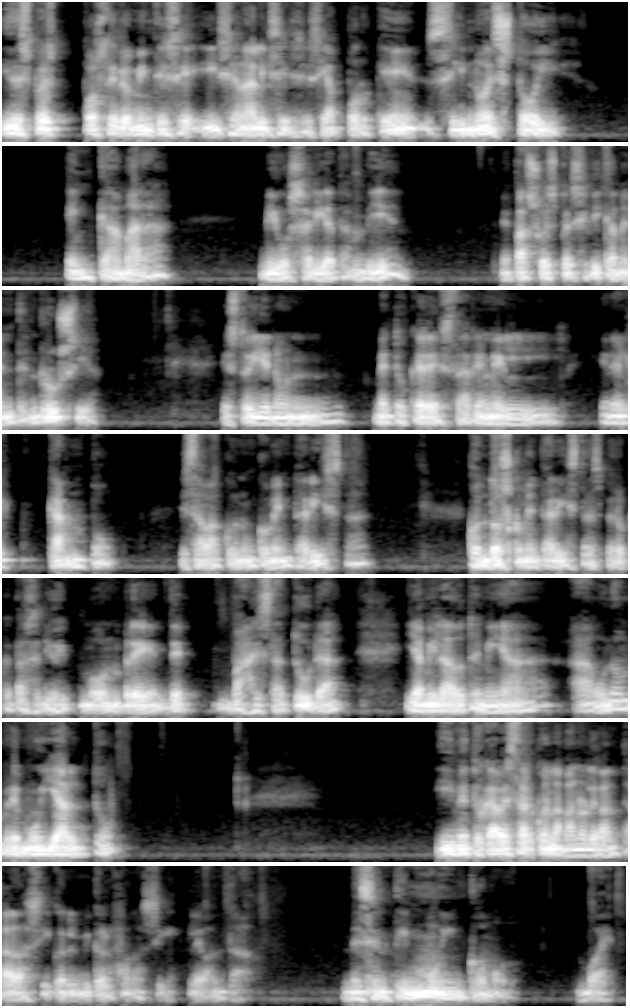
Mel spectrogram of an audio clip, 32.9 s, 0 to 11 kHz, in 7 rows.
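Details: Adult male sports broadcaster with spasmodic dysphonia diagnosed November 2018, treated with botox injections, the latest on 5 December 2025; he says his voice is at about 50%; spasmodic dysphonia.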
